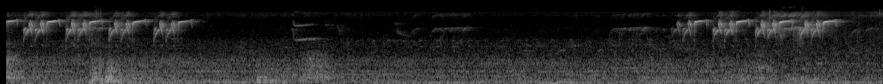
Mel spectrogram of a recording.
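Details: Varied tit singing in a neighbourhood during weekend birdwatching: bursts of high, rapidly repeated sharp chirps in two groups at the start and end, with a few softer thin notes between over faint background noise.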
